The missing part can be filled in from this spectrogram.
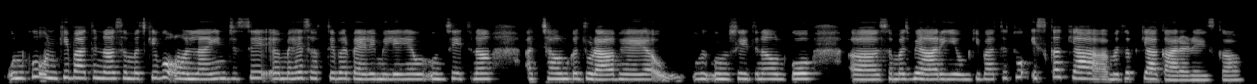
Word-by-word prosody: उनको 285 +5 -1
उनकी 295 +1 0
बातें 295 0 +2
ना 275 -1 +4
समझ 270 -1 -1
के 295 - -1
वो 320 - +5
ऑनलाइन 255 +1 +2
जिससे 290 +3 -4
अ, 270 -1 -3
महज़ 275 +2 -2
हफ्ते 275 0 -5
भर 270 0 -1
पहले 245 0 +1
मिले 240 0 0
हैं। 240 - 0
उ 240 - 0
उनसे 250 +2 -3
इतना 255 0 +1 0.4
अच्छा 260 0 -1
उनका 255 0 +1
जुड़ाव 230 0 +4
है 235 0 +1
या 235 0 +1
उ - - -2
उ - - -6 0.4
उन 245 - -4
उनसे 250 +1 -1
इतना 250 0 -2
उनको 250 +1 +2 0.5
अ, 225 -1 +4
समझ 245 -1 -2
में 265 - +4
आ 235 -1 +6
रही 240 0 0
है 240 - +1
उनकी 230 +1 -4
बातें। 245 +5 -6
तो 335 - -5
इसका 305 +4 0
क्या 280 -4 +5
अ, 265 - +2
मतलब 250 +3 -3
क्या 250 -2 +5
कारण 205 0 +3
है 205 - -1
इसका? 205 0 -5
255 Hz, 225 wpm, -22 LUFS, 240-275 Hz, 0.5 s, आ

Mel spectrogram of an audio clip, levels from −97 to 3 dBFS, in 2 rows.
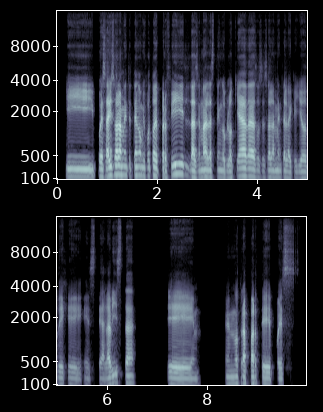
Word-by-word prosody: y 245 0 -1
pues, 125 0 -3
ahí 130 +4 +9
solamente 150 -2 +5
tengo 140 +1 0
mi 135 - -7
foto 140 +1 0
de 135 - +5
perfil, 160 -1 -1
las 105 -1 +6
demás 110 +1 +4
las 110 -1 -2
tengo 110 -1 -8
bloqueadas, 125 +4 +4
o 110 - -13
sea, 105 - -18
solamente 110 -1 -5
la 100 -1 -5
que 95 +1 -16
yo 100 -1 -5
deje, 100 -2 -10
este, 95 +1 -16
a 90 - -7
la 95 - 0
vista. 120 -2 -6 0.6
Eh, 95 -2 -2 0.6
en 105 0 -10
otra 110 -1 -1
parte, 105 -2 -2
pues, 95 -1 -12
110 Hz, 180 wpm, -24 LUFS, 100-135 Hz, 0.6 s, ahí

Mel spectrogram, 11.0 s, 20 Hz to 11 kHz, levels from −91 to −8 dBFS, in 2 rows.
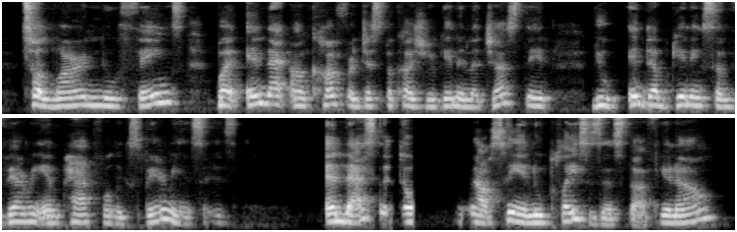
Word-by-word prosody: to 210 - +9
learn 190 +3 0
new 185 -2 0
things, 230 +10 -1 0.2
but 200 - +2
in 225 +3 +3
that 220 -2 0
uncomfort, 195 +1 -2
just 180 0 -3
because 175 -2 -2
you're 165 0 -5
getting 175 -2 -1
adjusted, 190 +2 -3 0.3
you 180 -1 -2
end 215 -1 +4
up 185 -2 +1
getting 205 -1 +2
some 170 -3 0
very 185 +3 -1
impactful 170 +1 -4
experiences. 160 - -4 0.6
And 190 +2 +7
that's 265 +7 +6
the - - -3
dope 285 0 +6 0.4
about - - -1
seeing 205 -6 +4
new 170 - +6
places 200 - 0
and 125 -2 -2
stuff, - - -3
you 170 - +2
know? 200 +12 -1
185 Hz, 180 wpm, -24 LUFS, 170-205 Hz, 0.6 s, to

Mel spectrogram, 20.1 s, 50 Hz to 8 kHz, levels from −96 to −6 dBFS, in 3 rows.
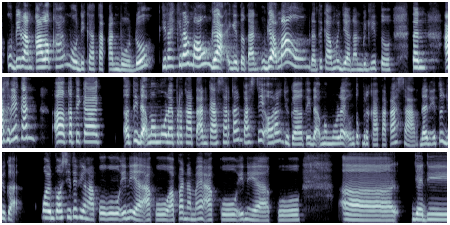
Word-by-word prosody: aku 380 -1 -7
bilang, 310 -2 +4
"Kalau 310 +2 +8
kamu 330 -4 -2
dikatakan 230 -2 -4
bodoh, 215 - +1
kira-kira 345 +6 +3
mau 375 +6 +7
nggak?" 300 -3 +7
Gitu 255 -1 0
kan, 220 +1 -1
"Nggak 285 +4 +6
mau," 360 -9 +5
berarti 300 -1 -6
kamu 255 +3 -3
jangan 215 -3 -2
begitu. 230 -1 -7 0.3
Dan 295 -1 +4 0.3
akhirnya 405 +8 +4
kan, 470 +1 +4 0.5
eee, 335 - +4
ketika 335 -1 +1 0.5
e - - +3
tidak 355 -3 +4
memulai 310 -1 +1
perkataan 290 -3 0
kasar 265 +4 -1
kan 385 +2 -2
pasti 300 +5 -5
orang 340 +6 -1
juga 240 -3 -1
tidak 255 -1 -2
memulai 250 +1 -2
untuk 245 +4 -7
berkata 210 -4 -6
kasar 250 - -4
dan 235 +2 0
itu 255 +9 -6
juga 260 - -4 0.4
poin 280 -2 +3
positif 305 +3 -2
yang 275 -6 -3
aku 235 +1 -2
ini 260 +2 -1
ya, 195 - -2
aku 210 -1 -5
apa 250 +5 -3
namanya, 230 -1 -5
aku 210 0 -7
ini 225 -3 -6
ya, 180 -1 -4
aku 195 +2 -8 0.6
eee, 190 -3 0 0.3
jadi 220 0 -2
255 Hz, 160 wpm, -24 LUFS, 220-310 Hz, 0.6 s, Kalau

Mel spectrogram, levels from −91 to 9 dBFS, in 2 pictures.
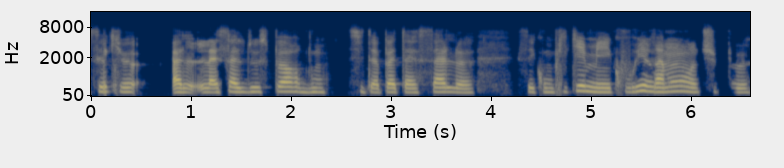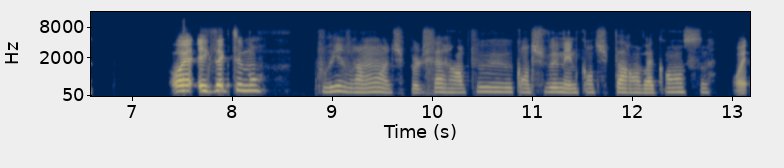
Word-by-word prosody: c'est 205 - -3
vrai 190 -1 -2 0.4
qu'à 180 - +6
la 175 0 +2
salle 190 0 +1
de 195 +1 -2
sport, 205 +1 +1
bon, 180 +1 -5 0.2
si 195 - -11
tu - - -6
as 170 - 0
pas 180 +2 +3
ta 175 0 -2
salle, 190 0 0
heu, 165 0 -2 0.4
c'est 185 - -6
compliqué 195 +5 -2
mais 185 -3 +1
courir 215 +6 0
vraiment, 205 +2 +2
heu, - - -4
tu 195 - -8 0.2
peux 175 -1 -4 0.8
ouais, 240 +1 +10
exactement. 240 +1 +5 0.5
Courir, 210 +2 -1
vraiment, 185 +1 -2
heu, - - -6
tu 170 - -12
peux 160 - -7
le 160 - -11
faire 185 -1 -4
un 170 0 -3
peu 195 -1 -5
quand 175 0 -5
tu 190 - -8
veux, 190 0 -1
même 170 -2 -1
quand 175 - -9
tu 175 - -10
pars 175 -2 -1
en 170 - -3
vacances 185 +3 -4 0.3
ouais. - - -2
190 Hz, 200 wpm, -22 LUFS, 175-205 Hz, 0.8 s, ouais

